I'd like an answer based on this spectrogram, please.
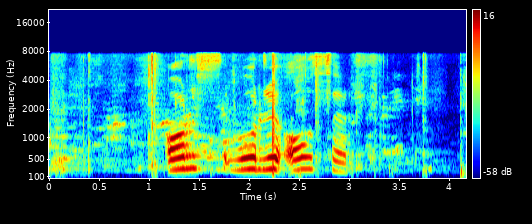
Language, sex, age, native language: Icelandic, male, 9, Icelandic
